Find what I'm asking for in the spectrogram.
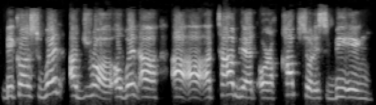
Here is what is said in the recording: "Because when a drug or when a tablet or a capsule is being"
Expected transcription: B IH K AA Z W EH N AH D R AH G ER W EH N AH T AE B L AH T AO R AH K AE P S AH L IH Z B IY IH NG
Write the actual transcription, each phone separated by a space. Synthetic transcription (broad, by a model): B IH K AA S W EH N AH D R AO AO W EH N AH T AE B L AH T AO R AH K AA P S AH L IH S B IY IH NG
